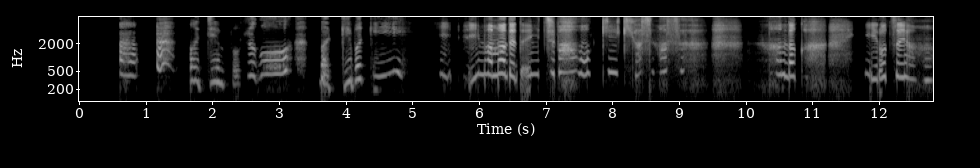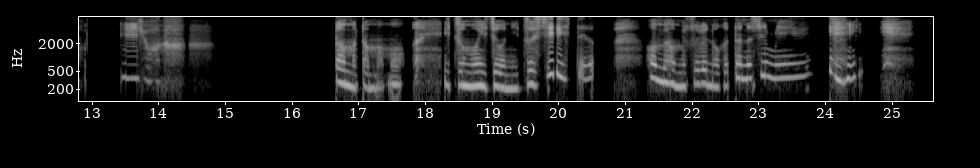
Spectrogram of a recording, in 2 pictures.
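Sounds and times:
voice only: 0.6 - 9.2, 10.4 - 11.2, 11.8 - 12.9, 13.5 - 14.4, 16.7 - 20.5, 21.4 - 24.5.

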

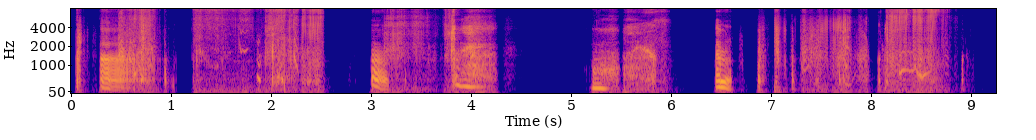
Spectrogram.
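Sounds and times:
wet sucking sounds: 0.0 - 4.0, 6.9 - 8.9.

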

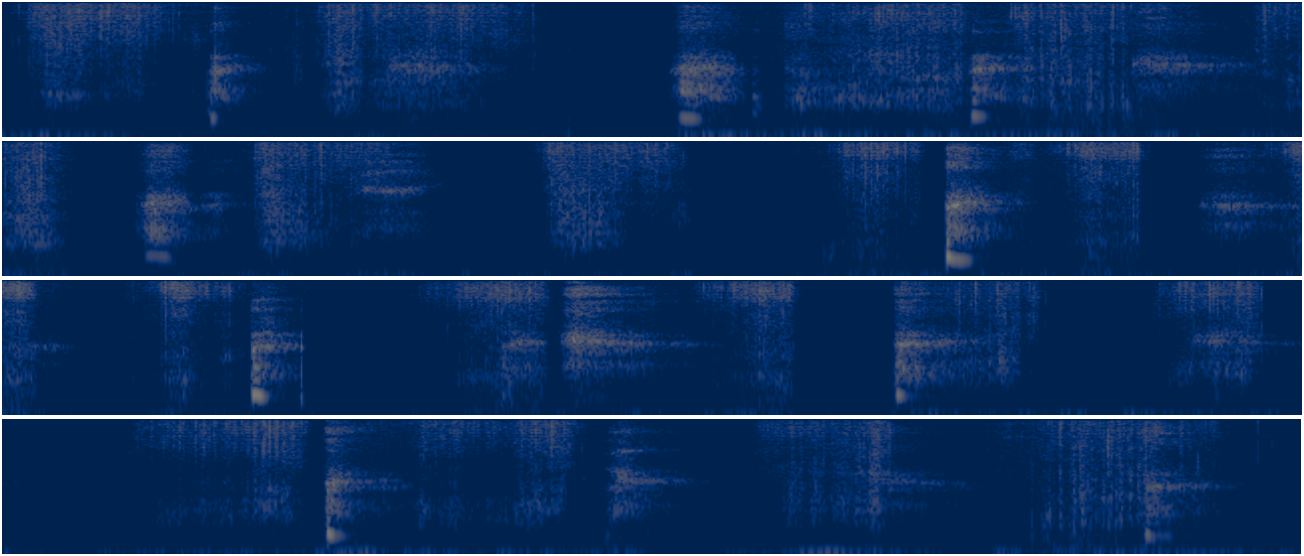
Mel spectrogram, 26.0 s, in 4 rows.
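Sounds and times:
ear cleaning sound effects: 0.0 - 2.8, 3.4 - 25.9
breathing: 1.0 - 2.7, 3.4 - 8.8, 12.4 - 14.4, 15.2 - 18.2, 18.8 - 19.8, 22.5 - 25.8.

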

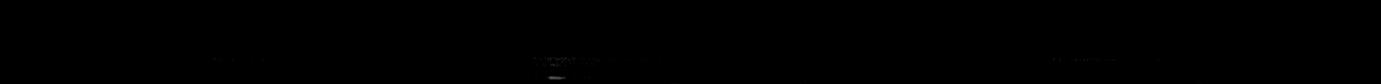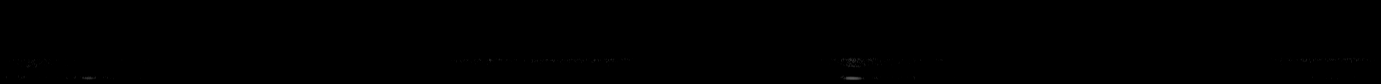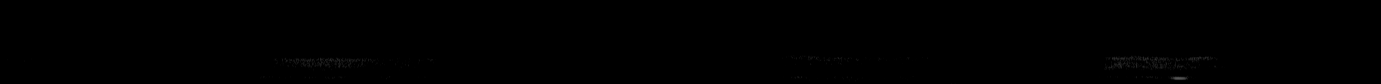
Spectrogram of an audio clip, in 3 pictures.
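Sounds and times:
sleep breathing: 0.8 - 4.1, 5.0 - 8.3, 9.6 - 13.0, 13.6 - 16.8, 18.1 - 21.0, 21.8 - 24.8, 26.3 - 33.5, 35.1 - 41.4.

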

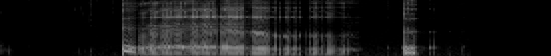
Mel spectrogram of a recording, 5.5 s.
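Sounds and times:
person burping for ASMR: 1.2 - 4.4.

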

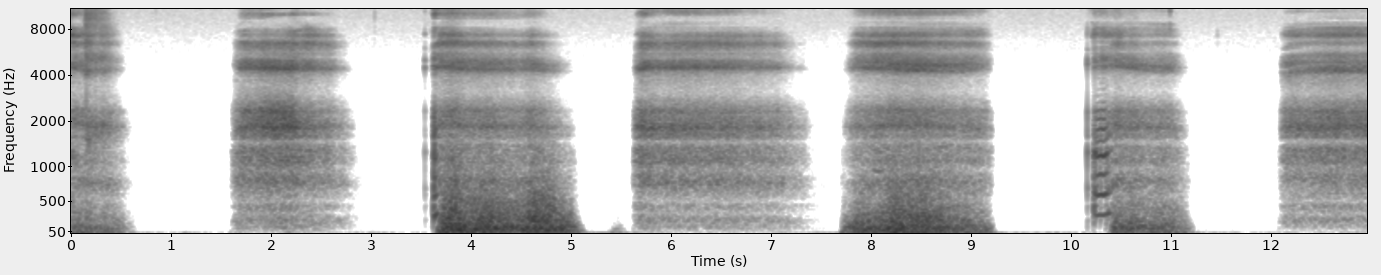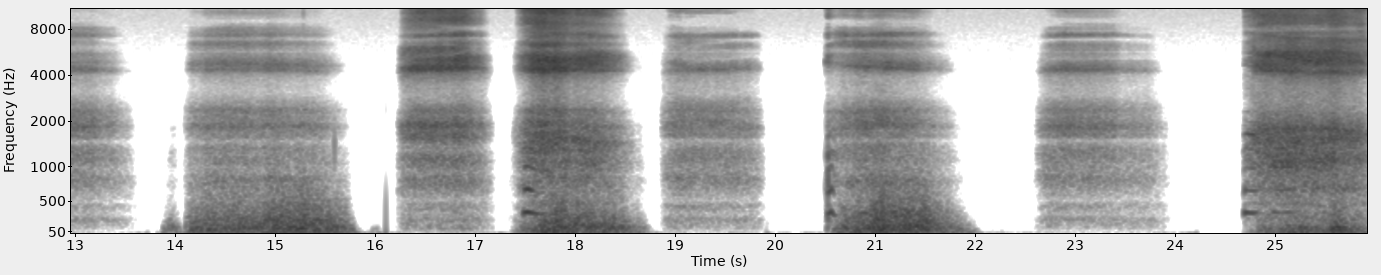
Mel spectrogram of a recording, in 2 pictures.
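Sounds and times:
sweet breathing loop: 1.6 - 2.9, 3.7 - 9.3, 10.3 - 11.2, 12.1 - 20.0, 20.6 - 22.1, 22.6 - 24.0, 24.7 - 25.9.

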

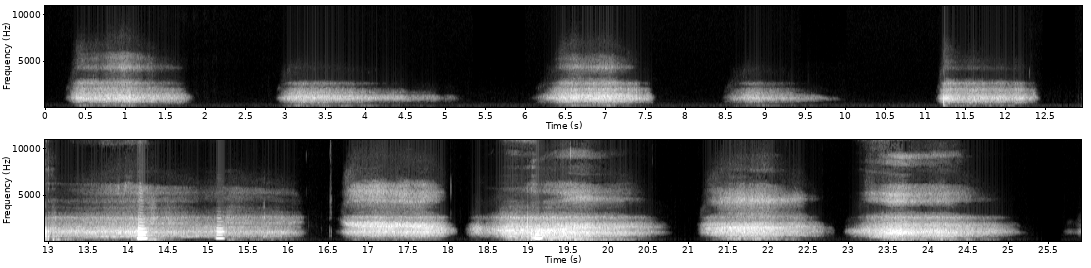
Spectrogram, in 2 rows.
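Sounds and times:
princess sleeping breath ASMR: 0.3 - 1.8, 2.9 - 5.1, 6.2 - 7.6, 8.5 - 9.8, 11.2 - 12.4, 13.0 - 25.2.

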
